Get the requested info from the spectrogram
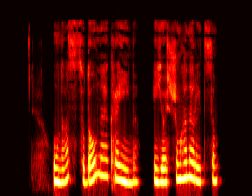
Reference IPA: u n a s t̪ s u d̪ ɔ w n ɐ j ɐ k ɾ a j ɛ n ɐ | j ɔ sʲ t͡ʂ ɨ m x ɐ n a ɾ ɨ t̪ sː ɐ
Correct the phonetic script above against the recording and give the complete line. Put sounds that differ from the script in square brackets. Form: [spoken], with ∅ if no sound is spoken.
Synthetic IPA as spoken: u n a s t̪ s u d̪ ɔ w n ɐ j ɐ k ɾ a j [i] n ɐ | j ɔ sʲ t͡ʂ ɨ m [ɣ] ɐ n a ɾ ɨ t̪ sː ɐ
